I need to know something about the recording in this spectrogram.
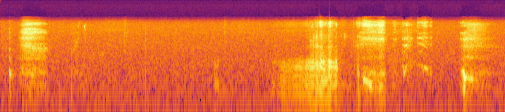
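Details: Pug asleep and twitching: a brief snort early on, soft breathing, then a drawn-out buzzy snore in the middle, trailing into snuffles and a sharp snort near the end.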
